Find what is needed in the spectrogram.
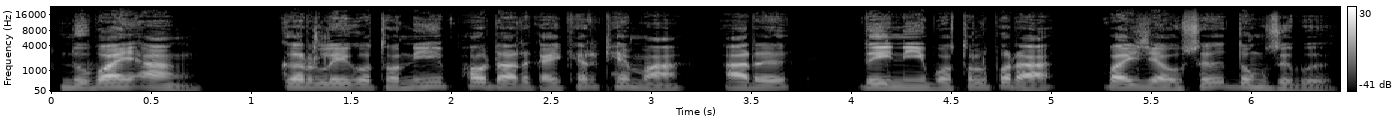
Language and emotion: Bodo, neutral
